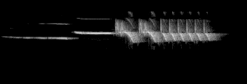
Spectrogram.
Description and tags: A piece of Nature. Individual bird chirps and phrases that were used in a installation called AmbiGen created by JCG Musics at 2015.
field-recording, forest, bird, birdsong, birds, nature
